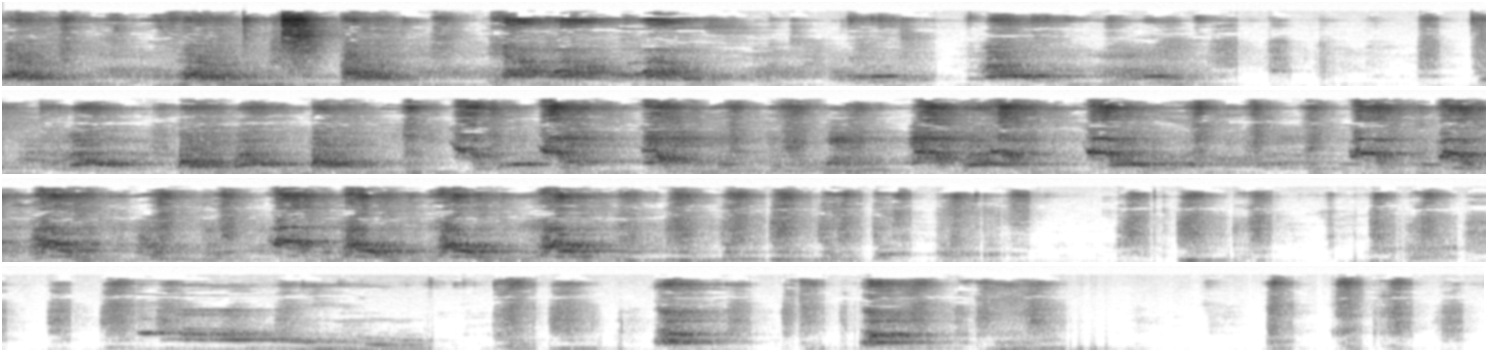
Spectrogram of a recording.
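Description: Dogs in a shelter kennel barking repeatedly, with a short lull about six seconds in and sparser barks in the last third.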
